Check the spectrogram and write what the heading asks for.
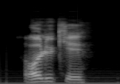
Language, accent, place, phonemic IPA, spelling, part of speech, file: French, France, Lyon, /ʁə.ly.ke/, reluquer, verb, LL-Q150 (fra)-reluquer.wav
- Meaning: to ogle, leer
